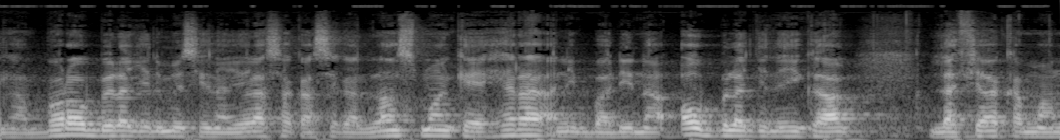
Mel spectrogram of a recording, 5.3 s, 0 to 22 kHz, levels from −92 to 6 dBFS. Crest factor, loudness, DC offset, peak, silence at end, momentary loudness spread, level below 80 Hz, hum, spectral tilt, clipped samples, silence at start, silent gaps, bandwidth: 16 dB; -22 LUFS; under 0.1%; -6 dBFS; 0 s; 7 LU; -56 dBFS; none; -5.5 dB/octave; under 0.1%; 0 s; none; 19 kHz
